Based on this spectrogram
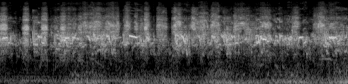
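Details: Aviary colony of yellow male budgerigars giving steady high chattering chirps, overlapping scratchy warbles with brief whistled notes throughout.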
